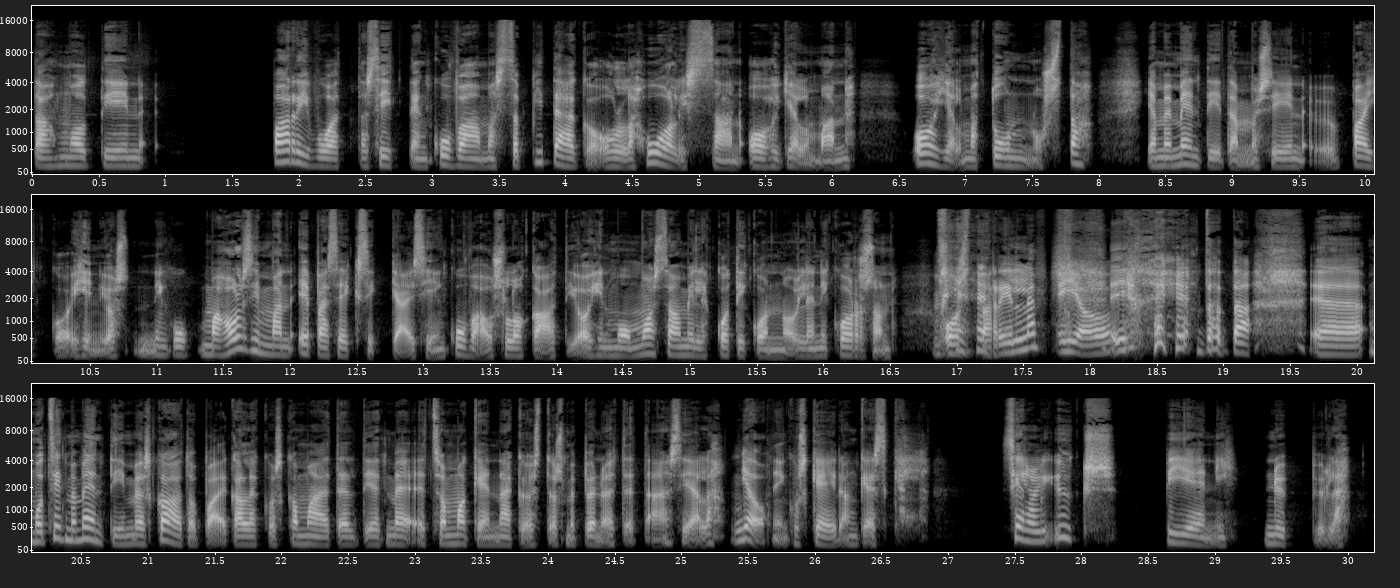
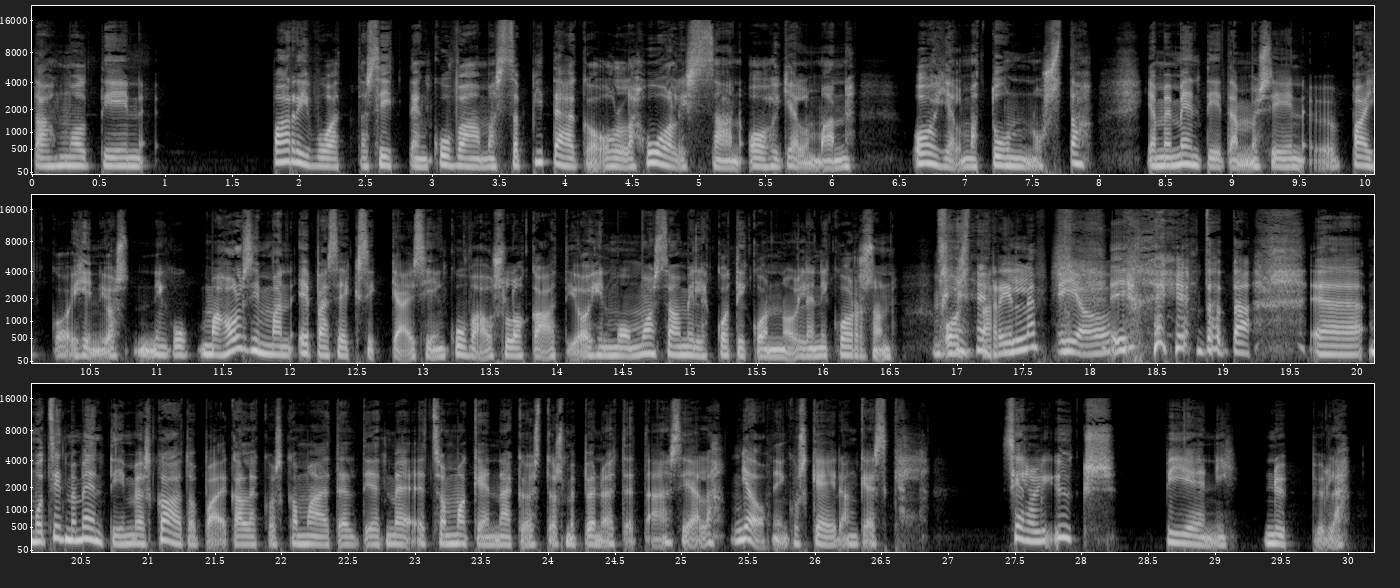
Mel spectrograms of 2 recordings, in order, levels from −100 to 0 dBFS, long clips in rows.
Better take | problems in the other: second | thin; very; fading below 600 Hz

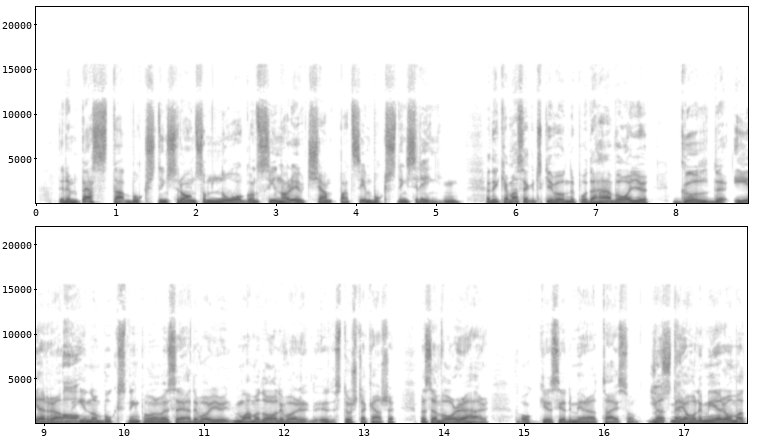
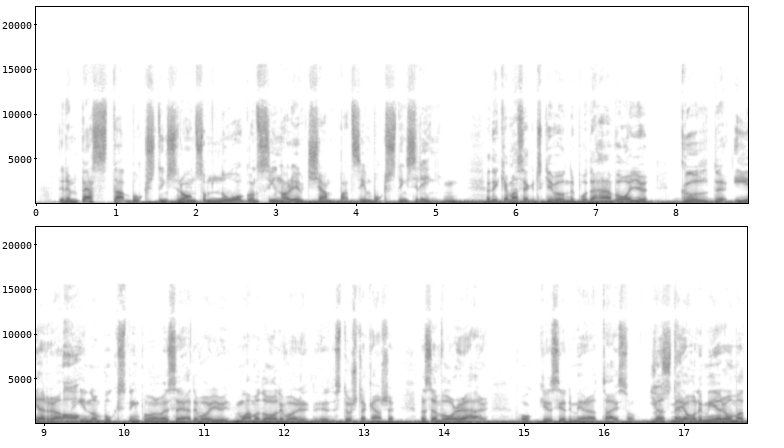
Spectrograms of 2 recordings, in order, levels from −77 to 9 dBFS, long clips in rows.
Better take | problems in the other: first | low rumble; loud; throughout; 9 dB below the speech

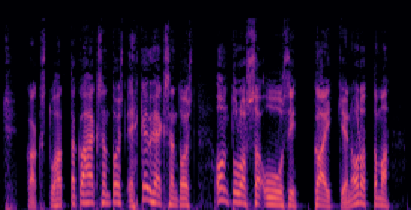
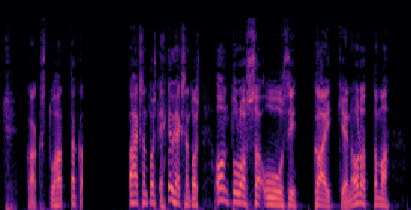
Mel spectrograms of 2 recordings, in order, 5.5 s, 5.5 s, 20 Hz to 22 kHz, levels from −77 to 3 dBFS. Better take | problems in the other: first | audio freezing; at 1 s for 0.5 s

